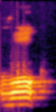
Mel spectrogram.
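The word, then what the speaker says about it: walk: इसमें L silent है टॉक वक ए के साथ में एल आता है साइलेंट रहता है ये बहुत मोस्ट इंपोर्टेंट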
